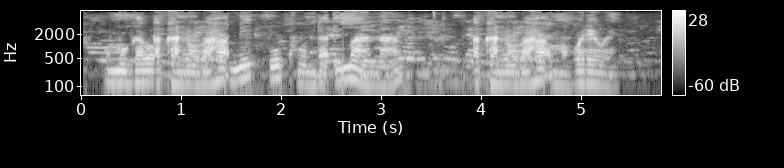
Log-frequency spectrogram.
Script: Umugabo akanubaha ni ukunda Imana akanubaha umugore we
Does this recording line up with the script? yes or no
yes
